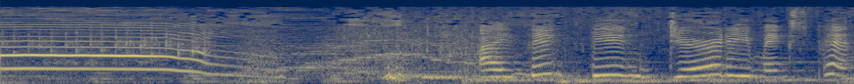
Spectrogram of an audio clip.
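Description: Cartoon baby's wordless voice: one long held "aah" for about a second, then a run of quick short babbling or giggling sounds near the end, over background music.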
